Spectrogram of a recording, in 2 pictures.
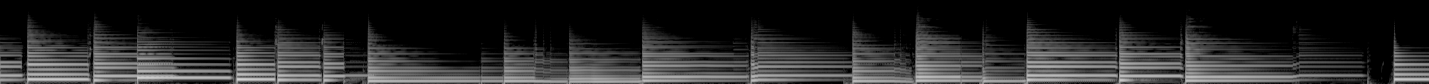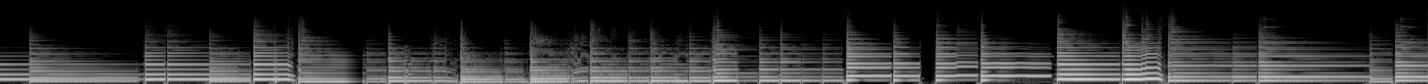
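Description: At 17.69 s the music stalls into a fading continuation of the last sound for about 0.24 s, then carries on from where it stopped, with nothing skipped. That's a call audio freeze, likely packets held up in transit so the jitter buffer ran dry and the receiver stretched the tail until audio arrived.

Right after, at 18.05 s and 18.14 s, there are two quick smears. These are short concealed packet losses: roughly 20 ms of audio never made it to the decoder each time, and the receiver papered over the hole by extending the previous sound before blending back in.

From 18.35 s to 21.21 s the music goes rough and muffled. That's a call bitrate drop, from 128 kbps down to 9 kbps. The encoder was told to spend far fewer bits, so everything gets coded coarsely and the top end is cut from 20 kHz to about 8 kHz.

Inside that stretch, from 19.79 s to 20.95 s, the tempo hurries to about 117% while pitch stays put. 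That's a jitter buffer speed-up. Having banked extra audio after the stall, the receiver snipped out small pitch-period chunks, about a fifth of a second in total, to work the delay back down.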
